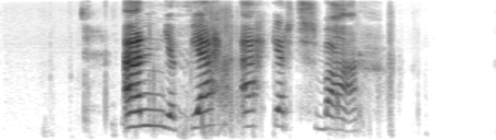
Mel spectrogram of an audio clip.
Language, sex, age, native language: Icelandic, female, 10, Icelandic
